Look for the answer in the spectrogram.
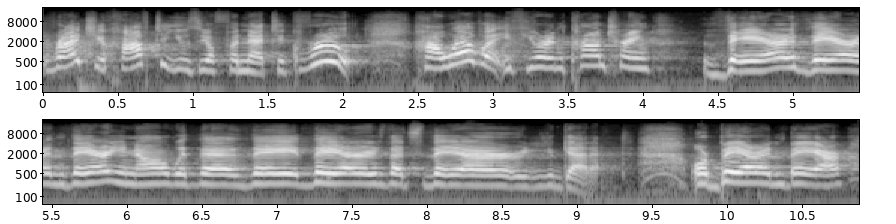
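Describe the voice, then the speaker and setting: A woman's voice: high voice, sharp tone. A woman with a Russian accent giving a conference lecture, speaking conversationally to her listeners as a researcher. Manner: conversational, uses rhetorical questions and tag "right?".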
